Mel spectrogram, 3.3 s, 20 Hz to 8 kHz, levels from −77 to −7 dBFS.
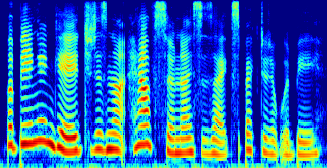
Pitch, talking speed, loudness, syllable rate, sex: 245 Hz, 255 wpm, -18 LUFS, 5.7 syllables/s, female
